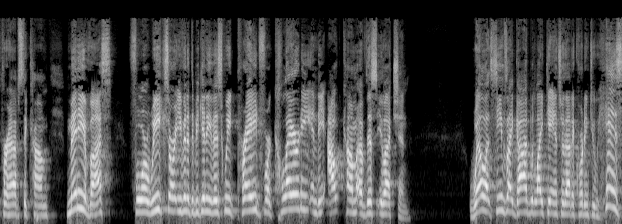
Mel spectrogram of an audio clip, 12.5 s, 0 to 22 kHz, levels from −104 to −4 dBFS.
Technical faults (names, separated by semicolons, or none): none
